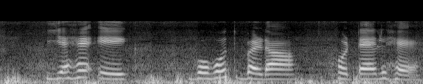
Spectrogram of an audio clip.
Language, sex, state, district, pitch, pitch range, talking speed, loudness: Hindi, female, Haryana, Rohtak, 260 Hz, 240-280 Hz, 85 wpm, -15 LUFS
